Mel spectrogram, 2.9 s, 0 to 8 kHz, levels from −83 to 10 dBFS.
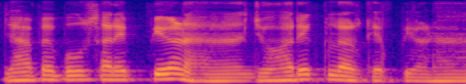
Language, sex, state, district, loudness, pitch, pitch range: Hindi, male, Jharkhand, Garhwa, -16 LUFS, 145 Hz, 130-160 Hz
